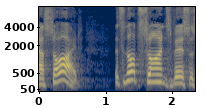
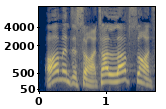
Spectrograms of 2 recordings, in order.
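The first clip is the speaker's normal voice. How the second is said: raised, emphatic delivery; keen enthusiasm; 6 semitones higher, 4 dB louder than usual. Real, not acted. Preacher claiming science for believers, keen and emphatic. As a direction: declare it with lifted pitch and conviction.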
